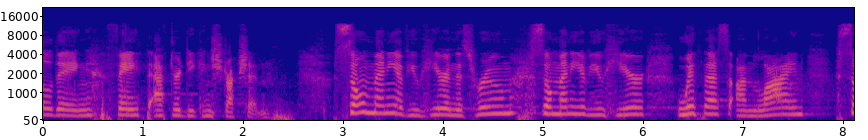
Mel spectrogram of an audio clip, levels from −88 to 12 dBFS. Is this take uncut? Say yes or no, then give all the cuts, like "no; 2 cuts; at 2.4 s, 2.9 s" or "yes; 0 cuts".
no; 1 cut; at 2.9 s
